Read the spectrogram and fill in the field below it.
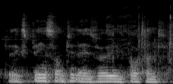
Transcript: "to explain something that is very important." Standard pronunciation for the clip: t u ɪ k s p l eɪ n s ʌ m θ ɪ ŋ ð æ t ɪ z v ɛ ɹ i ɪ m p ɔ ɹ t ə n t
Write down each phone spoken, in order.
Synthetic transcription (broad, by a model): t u ɪ k s p l eɪ n s ʌ m θ ɪ ŋ ð æ t ɪ z v ɛ ɹ i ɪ m p ɔ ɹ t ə n t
